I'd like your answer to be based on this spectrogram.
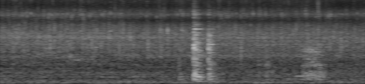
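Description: Marinated mola fish frying in a pan, a steady close sizzle throughout with a brief clatter of stirring or handling partway through.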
